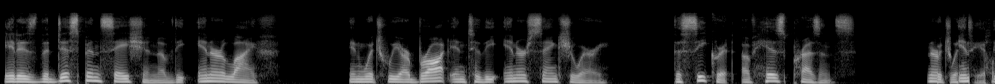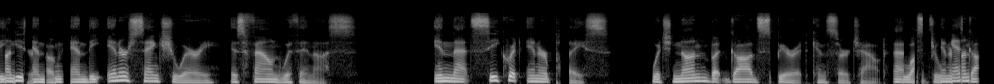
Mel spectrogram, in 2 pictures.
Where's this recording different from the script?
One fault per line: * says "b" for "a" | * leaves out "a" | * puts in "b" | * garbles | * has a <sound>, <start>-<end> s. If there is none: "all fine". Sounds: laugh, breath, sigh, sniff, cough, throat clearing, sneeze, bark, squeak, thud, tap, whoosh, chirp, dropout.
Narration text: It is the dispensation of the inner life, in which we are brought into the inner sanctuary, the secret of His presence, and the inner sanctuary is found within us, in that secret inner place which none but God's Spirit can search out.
* garbles
* has a dropout, 15.5-15.6 s
* garbles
